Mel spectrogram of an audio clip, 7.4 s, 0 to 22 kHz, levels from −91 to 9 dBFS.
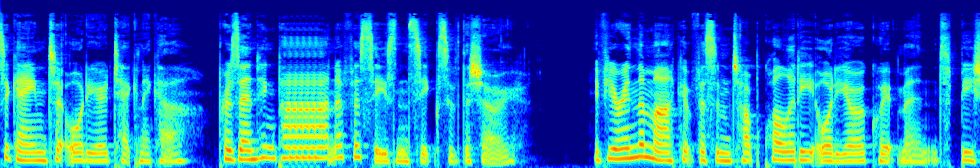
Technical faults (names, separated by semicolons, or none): repeated frames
